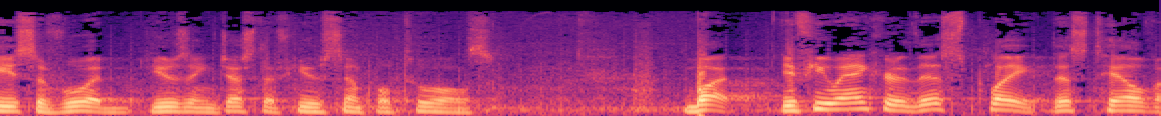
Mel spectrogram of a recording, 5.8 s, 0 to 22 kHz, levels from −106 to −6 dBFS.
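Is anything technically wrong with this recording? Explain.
Yes. Wi-Fi interference runs throughout: a nearby Wi-Fi radio's beacon, sent every 102.4 ms, is picked up and rectified by the audio circuit. It is heard as a steady ticking just under ten times a second, sitting roughly 25 dB below the sound.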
